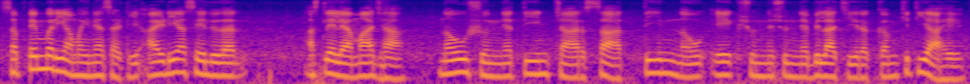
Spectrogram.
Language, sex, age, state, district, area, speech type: Marathi, male, 18-30, Maharashtra, Nanded, rural, read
